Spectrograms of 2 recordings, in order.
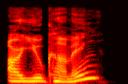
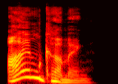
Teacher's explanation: Are you coming? Rising tone versus I'm coming. Falling tone. That rise and fall is what makes English sound natural and expressive.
